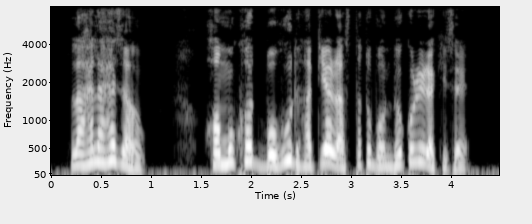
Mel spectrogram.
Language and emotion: Assamese, fearful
